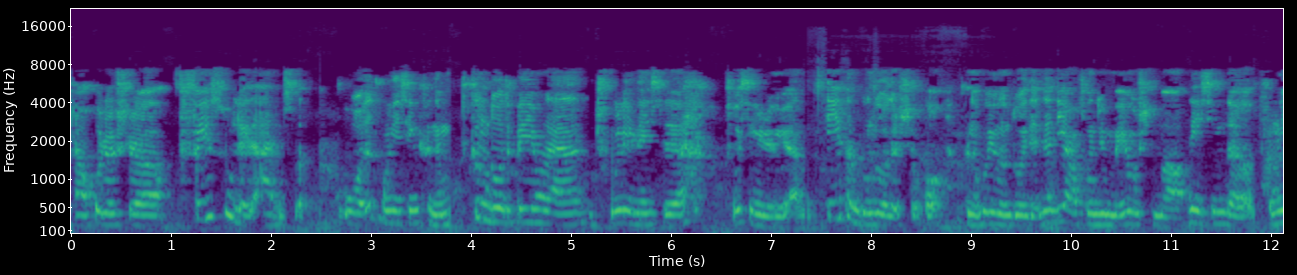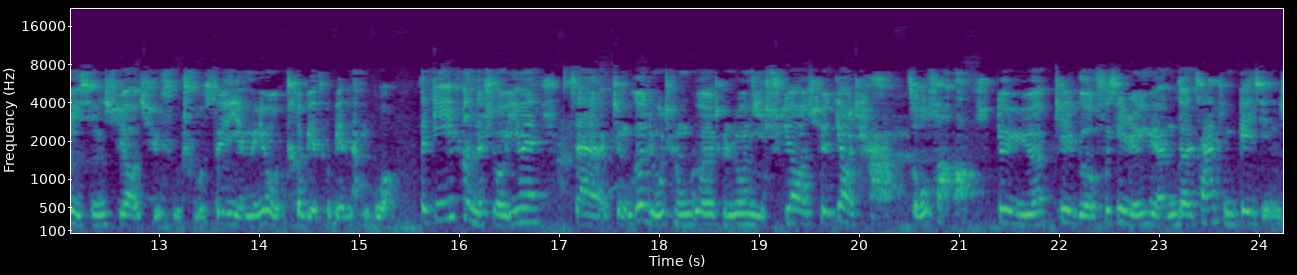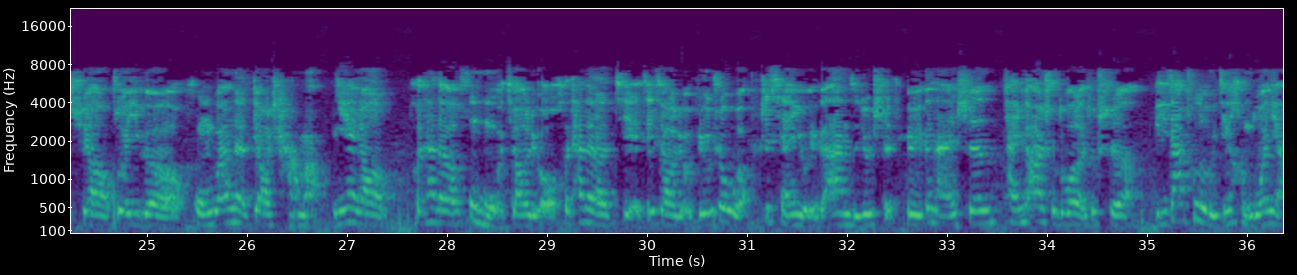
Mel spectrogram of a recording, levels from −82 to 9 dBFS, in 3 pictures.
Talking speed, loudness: 300 characters per minute, -19 LUFS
